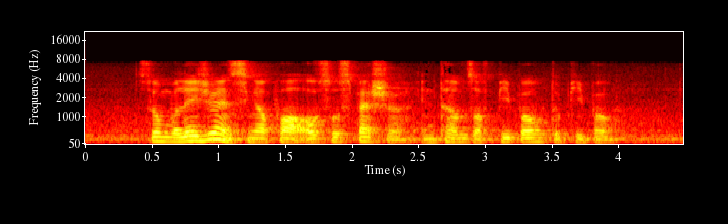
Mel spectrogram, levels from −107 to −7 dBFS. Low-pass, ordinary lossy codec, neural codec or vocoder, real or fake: 7.2 kHz; AAC, 48 kbps; none; real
